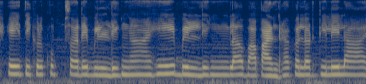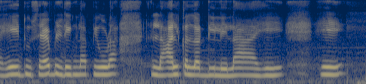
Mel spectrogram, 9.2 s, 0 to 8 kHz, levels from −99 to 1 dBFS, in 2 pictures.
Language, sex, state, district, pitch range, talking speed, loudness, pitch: Marathi, female, Maharashtra, Aurangabad, 225-240 Hz, 145 wpm, -35 LUFS, 235 Hz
